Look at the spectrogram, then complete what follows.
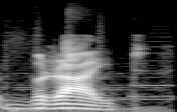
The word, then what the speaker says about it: bright: GH are two letters which are silent in this word bright.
